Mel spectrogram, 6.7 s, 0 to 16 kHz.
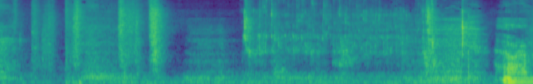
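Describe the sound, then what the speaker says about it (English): Water running from a tap into the small bowl of an ultrasonic cleaner during a WEN 56200i inverter generator carburetor repair, dripping and splashing in uneven bursts, close and fairly loud with no talking. "Let me put a little bit additional water in there."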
